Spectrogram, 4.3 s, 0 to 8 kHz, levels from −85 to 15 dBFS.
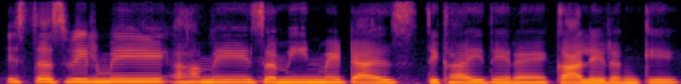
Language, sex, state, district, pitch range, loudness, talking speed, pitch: Hindi, female, Madhya Pradesh, Bhopal, 220-250 Hz, -12 LUFS, 195 wpm, 230 Hz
